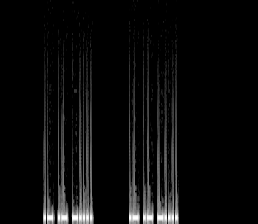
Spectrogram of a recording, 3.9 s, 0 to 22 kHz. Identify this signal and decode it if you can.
Morse code, heard as a keyed tone, about 46 wpm, 700 Hz. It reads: AA6 AA6
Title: USA Call Sign Prefixes - Repeated 2x - 45wpm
